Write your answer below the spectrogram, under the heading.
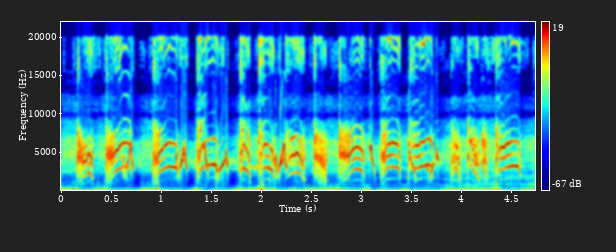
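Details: Bar-winged prinia (ciblek kristal) in continuous kejepit-style song, meant for luring and prompting other prinias to sing: clear, high, bouncing arched notes strung in rapid even series, paused now and then.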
